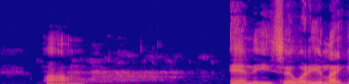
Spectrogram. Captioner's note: audience laughs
